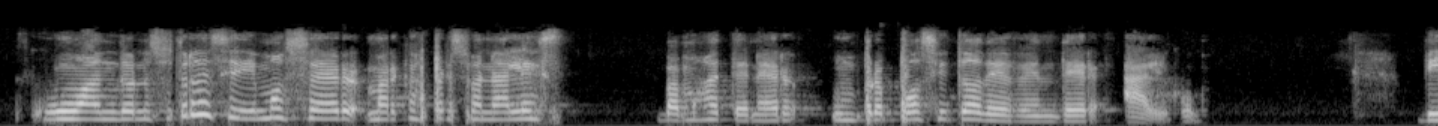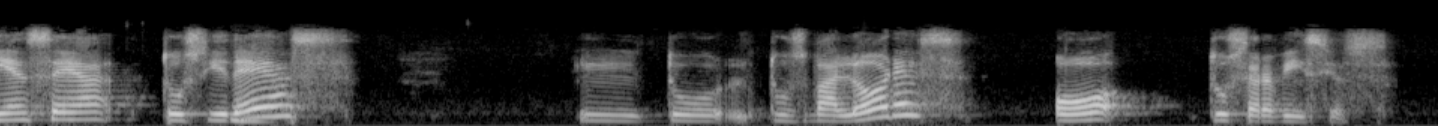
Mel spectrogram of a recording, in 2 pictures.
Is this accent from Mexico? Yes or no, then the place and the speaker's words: no; Venezuela; now in Miami, United States; Yo soy venezolana, estoy residenciada en Miami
